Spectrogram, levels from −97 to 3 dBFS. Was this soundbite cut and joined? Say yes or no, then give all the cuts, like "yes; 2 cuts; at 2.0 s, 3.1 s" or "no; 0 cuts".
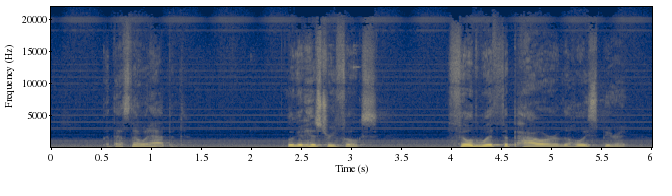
no; 0 cuts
